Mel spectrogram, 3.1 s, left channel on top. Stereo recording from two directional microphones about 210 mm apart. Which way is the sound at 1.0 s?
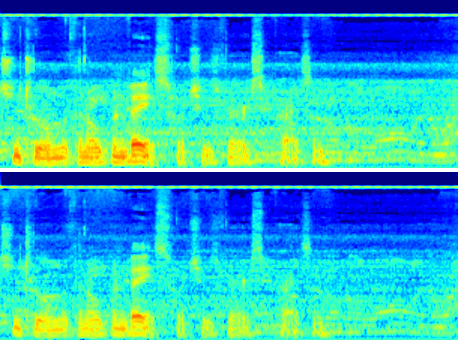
50° right (ahead or behind).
